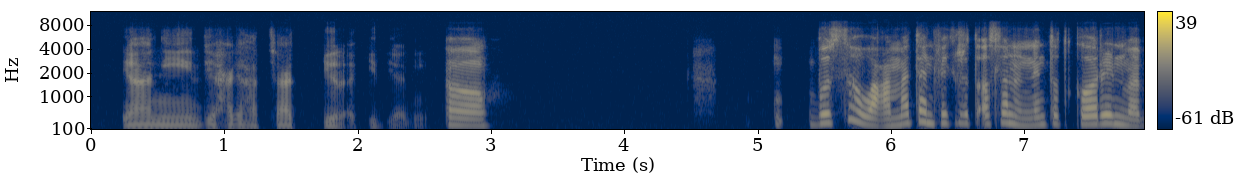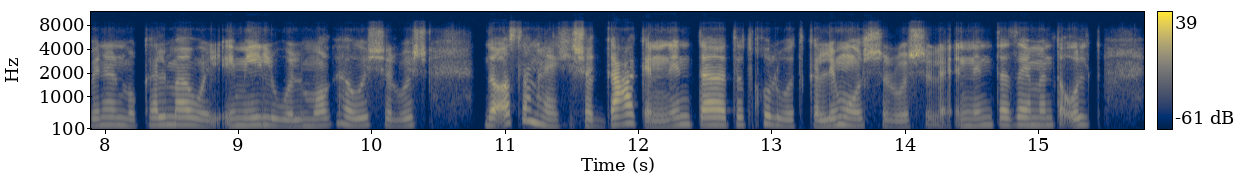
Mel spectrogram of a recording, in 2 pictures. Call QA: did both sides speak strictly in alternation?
Yes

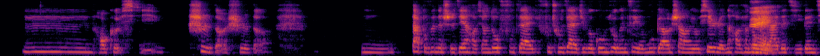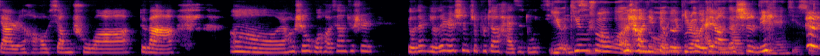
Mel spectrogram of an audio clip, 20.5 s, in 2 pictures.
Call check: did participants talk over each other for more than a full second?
Yes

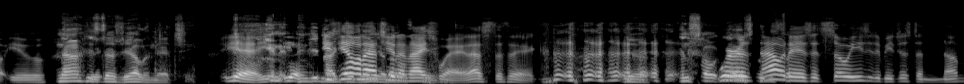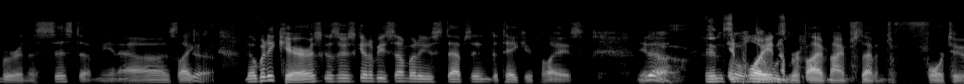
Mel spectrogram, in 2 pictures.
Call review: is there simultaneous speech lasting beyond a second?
Yes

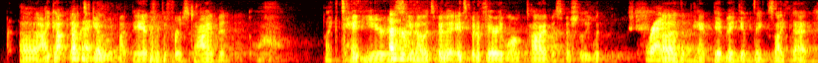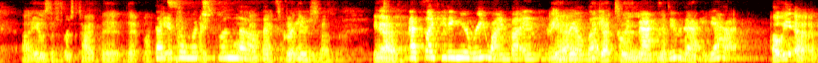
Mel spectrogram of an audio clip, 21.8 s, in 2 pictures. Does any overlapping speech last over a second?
Yes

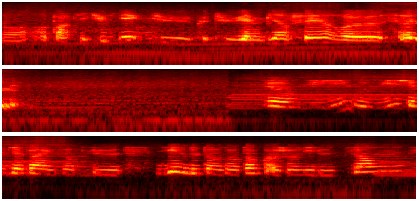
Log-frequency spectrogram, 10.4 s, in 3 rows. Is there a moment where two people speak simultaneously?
No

